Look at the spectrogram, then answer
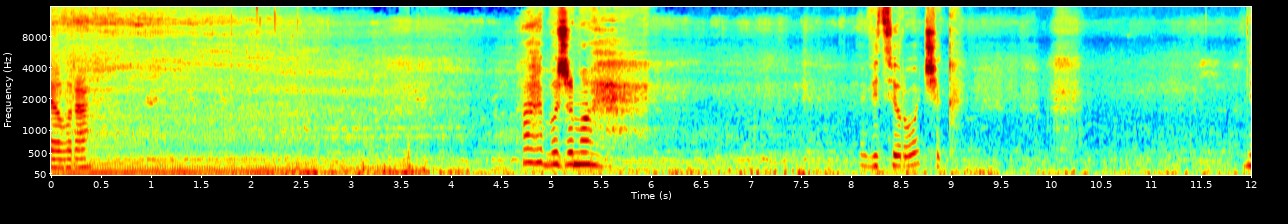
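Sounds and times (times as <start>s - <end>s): road traffic: 0.0s - 12.0s
wind buffeting microphone: 0.6s - 12.0s.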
